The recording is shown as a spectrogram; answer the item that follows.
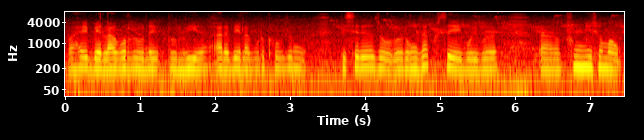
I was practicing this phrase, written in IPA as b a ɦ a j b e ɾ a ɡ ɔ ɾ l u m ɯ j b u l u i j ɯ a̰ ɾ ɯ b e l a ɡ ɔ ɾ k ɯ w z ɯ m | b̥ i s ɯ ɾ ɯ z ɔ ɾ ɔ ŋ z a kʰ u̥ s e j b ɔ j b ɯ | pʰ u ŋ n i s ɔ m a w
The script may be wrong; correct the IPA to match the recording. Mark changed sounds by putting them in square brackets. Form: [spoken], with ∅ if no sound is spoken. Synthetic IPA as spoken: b a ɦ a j b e [l] a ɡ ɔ ɾ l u [n] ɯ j b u l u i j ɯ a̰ ɾ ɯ b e l a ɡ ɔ ɾ [kʰ] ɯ w z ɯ [ŋ] | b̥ i s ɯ ɾ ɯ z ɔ ɾ ɔ ŋ z a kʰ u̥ s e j b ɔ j b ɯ | pʰ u ŋ n i s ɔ m a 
